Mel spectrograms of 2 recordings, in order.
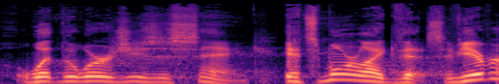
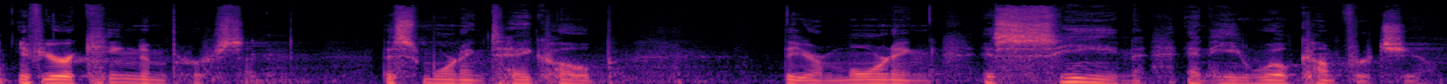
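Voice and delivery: low, soft word of comfort; quiet, consoling appeal; hushed preaching; 7 semitones lower, 14 dB quieter than usual. Real, not acted. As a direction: bring it right down and reassure them gently. Preacher gently consoles congregation.

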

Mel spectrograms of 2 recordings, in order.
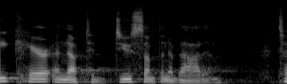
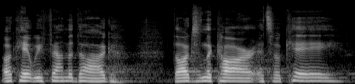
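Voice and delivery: loud relieved sigh of a worried owner; overwhelmed relief, nearly crying; relieved exclaim; 8 dB louder, slower than usual. Retold or imitated. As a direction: let the fear drain out as you find the dog. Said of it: "And I'm like".

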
